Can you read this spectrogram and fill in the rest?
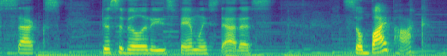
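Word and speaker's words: BIPOC: important with race sex disabilities family status so bipac b i p o c is an acronym for black indigenous and people of color so it's pronounced bipac I had to look that up this diversity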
